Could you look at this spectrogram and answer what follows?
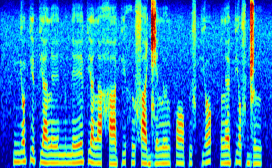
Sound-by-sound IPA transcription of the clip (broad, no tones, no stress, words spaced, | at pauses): mʲɔpʲa pʲa leːnɯneːpʲa laha pʲɯhɯfad͡ʑe lɯlpɔːpifpʲɔ | lɛpʲɔːf ɖ͡ʐɯ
